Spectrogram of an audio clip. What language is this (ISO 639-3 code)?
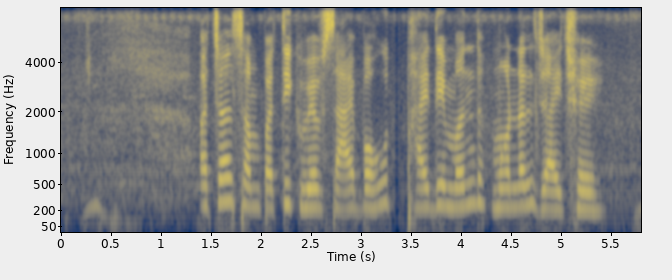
mai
